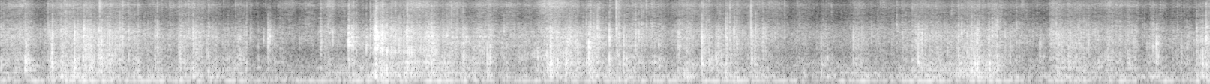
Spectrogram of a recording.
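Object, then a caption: Block of gym chalk (magnesium carbonate). Soft, sky-blue, homemade dyed gym chalk (magnesium carbonate) blocks and crumbs sit on a pile of blue powder, with pink blocks left untouched at the side, and are crushed and rubbed by hand between bare fingers and palms. The solid, dry, chalky pieces give a steady run of bright, crisp crunches and fine crackling crumbles that end quickly, with little low end. The blocks break down into powder as they are pressed and rubbed.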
